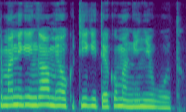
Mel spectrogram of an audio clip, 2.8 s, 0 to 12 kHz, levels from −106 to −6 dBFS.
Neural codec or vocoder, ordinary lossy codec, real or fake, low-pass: vocoder, 24 kHz, 100 mel bands, Vocos; AAC, 64 kbps; fake; 10.8 kHz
